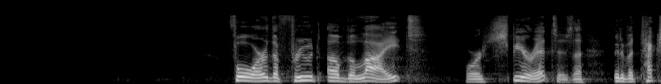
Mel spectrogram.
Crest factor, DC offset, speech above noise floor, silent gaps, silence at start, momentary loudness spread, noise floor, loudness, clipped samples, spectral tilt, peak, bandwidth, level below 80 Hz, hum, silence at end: 18 dB; under 0.1%; over 70 dB; none; 2.35 s; 11 LU; under -90 dBFS; -21 LUFS; under 0.1%; -6.5 dB/octave; -4 dBFS; 10.5 kHz; -72 dBFS; none; 0 s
